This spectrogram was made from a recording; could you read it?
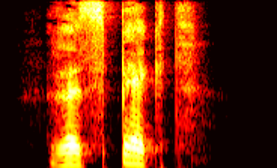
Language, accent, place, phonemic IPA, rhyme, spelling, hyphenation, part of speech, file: German, Germany, Berlin, /ʁəˈspɛkt/, -spɛkt, Respekt, Re‧spekt, noun / interjection, De-Respekt.ogg
- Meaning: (noun) respect, regard, reverence; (interjection) Used to express appreciation; hats off, kudos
